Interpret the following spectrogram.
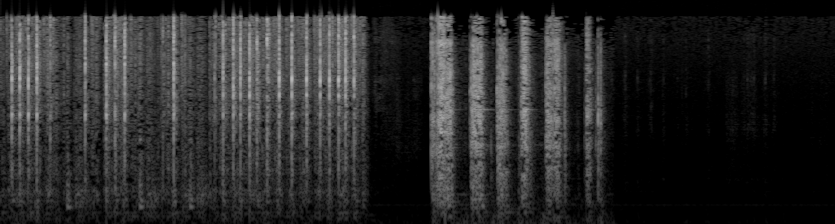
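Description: Typewriter keys clacking in fast runs, then a short pause and a handful of slower, louder strokes. The typing stops about three-quarters of the way in, leaving only a faint low hum.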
